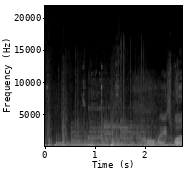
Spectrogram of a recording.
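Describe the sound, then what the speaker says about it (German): A horse's hooves clip-clopping along in Red Dead Redemption 2, soft uneven footfalls under game sounds and brief voices, with one sharper thud partway through. "Dein Pferdchen ist aber langsam."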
